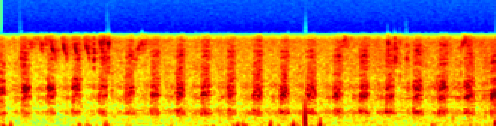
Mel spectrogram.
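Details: American Bulldog named Buddy, a dog looking urgently for a new home, breathing in quick, steady pants of roughly three breaths a second over a low rumbling background.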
